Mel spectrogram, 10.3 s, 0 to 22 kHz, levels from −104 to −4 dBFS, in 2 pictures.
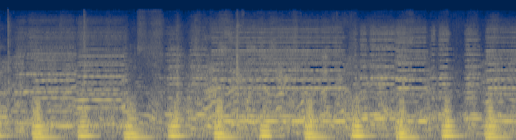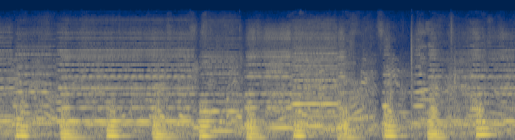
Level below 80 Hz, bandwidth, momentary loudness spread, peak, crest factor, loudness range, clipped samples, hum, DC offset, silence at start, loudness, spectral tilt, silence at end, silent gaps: -52 dBFS; 11.5 kHz; 3 LU; -8 dBFS; 18 dB; 1 LU; under 0.1%; none; under 0.1%; 0 s; -25 LUFS; -7.5 dB/octave; 0 s; none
